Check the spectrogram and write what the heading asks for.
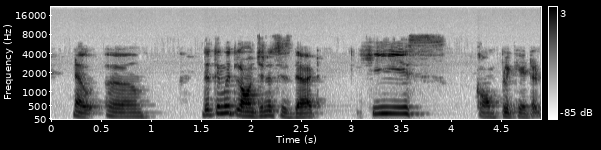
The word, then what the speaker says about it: Longinus: quintillion and moving on to longiness and it's longinus actually it's not anything else apparently it's pronounced longinus okay when we talk about longinus the thing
